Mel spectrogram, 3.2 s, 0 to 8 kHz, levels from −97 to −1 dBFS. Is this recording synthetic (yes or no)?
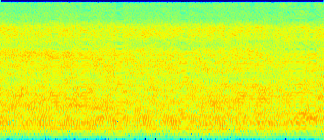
yes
